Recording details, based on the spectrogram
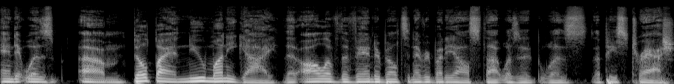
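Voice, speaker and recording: A somewhat breathy man at a moderate pace. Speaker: podcast co-host and comic book writer. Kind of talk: casual podcast chat. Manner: jokey, laid back.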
